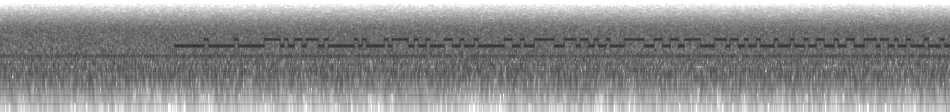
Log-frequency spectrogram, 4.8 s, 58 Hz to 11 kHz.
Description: RTTY (50 baud, 450 Hz shift), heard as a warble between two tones, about 1500 Hz centre, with radio static and a steady whistle near 800 Hz. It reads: XE0PT 589 122 …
